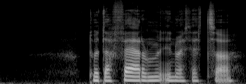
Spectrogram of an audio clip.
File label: "fferm", Welsh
